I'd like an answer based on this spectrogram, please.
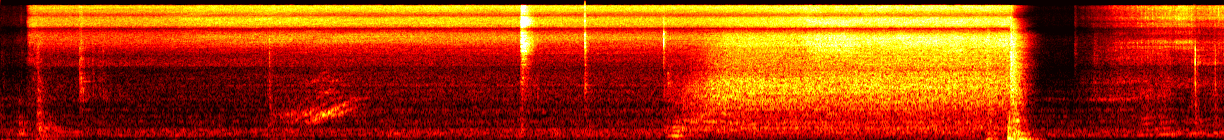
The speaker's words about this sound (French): Quelquefois, quand on fend le bois, il y a des tensions dans le bois. Et là, tu vois, il est en train de se fermer, il bloque la lame. Normalement, ça doit pas faire de bruit comme ça, quand ça coupe bien.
